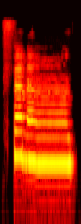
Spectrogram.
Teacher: This is ikhfa, light ikhfa, because ta is among light letters. So your tongue should be in a straight position.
